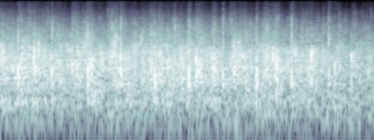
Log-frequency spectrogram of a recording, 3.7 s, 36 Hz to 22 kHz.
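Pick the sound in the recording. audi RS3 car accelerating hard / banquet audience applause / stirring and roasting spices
banquet audience applause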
